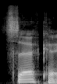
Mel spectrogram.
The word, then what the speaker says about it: Söka: But the reason why it's pronounced Söka is because the O has an umlaut, which kind of gives it that sound.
